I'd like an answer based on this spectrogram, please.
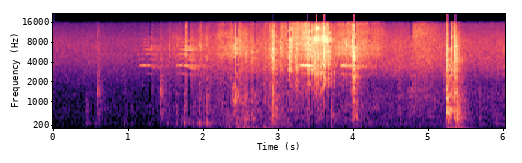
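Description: Scratching and rustling of a board being measured and pencil-marked, with small clicks, then a single sharp knock about five seconds in.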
